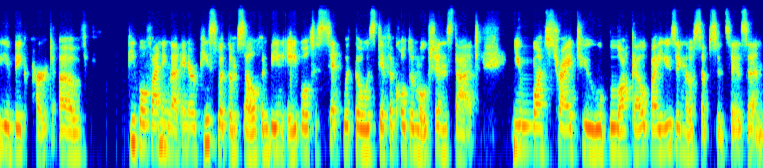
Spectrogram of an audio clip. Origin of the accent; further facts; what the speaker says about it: Halifax, Nova Scotia, Canada; moved away as an adult; now in Manitoba, Canada; So I am from Halifax, Nova Scotia. I moved to Manitoba about 4 years ago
